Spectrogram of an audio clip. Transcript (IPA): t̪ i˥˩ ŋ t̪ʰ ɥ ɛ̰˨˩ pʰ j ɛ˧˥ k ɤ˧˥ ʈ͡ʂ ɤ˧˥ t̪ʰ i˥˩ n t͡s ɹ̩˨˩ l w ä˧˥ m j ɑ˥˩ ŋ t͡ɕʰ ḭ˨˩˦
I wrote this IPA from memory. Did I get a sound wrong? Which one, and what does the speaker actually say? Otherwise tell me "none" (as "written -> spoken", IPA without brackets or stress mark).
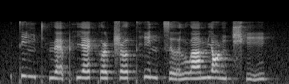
none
